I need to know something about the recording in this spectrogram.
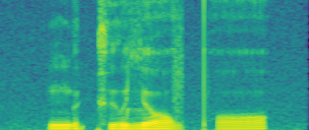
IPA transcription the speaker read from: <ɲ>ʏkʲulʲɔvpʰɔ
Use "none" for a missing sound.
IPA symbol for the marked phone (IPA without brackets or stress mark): ŋ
